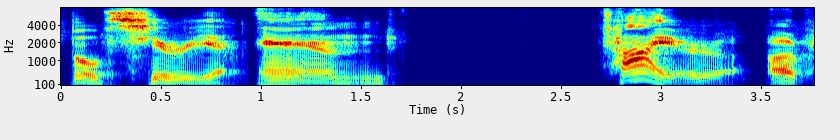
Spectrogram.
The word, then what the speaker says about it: Tyre: I will pronounce it Tyre, I hope, throughout the entire program. Sometimes I lean towards pronouncing it here, but that's because the Hebrew spelling is actually Taurus, Turos.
